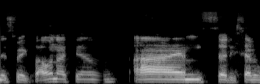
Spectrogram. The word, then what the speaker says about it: Baunacke: Baunacke? Hey, Baunacke, yes, it's okay. Baunacke. Okay, so there's a bit of a, Yes. as in Bauhaus. Yeah, Baunacke.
